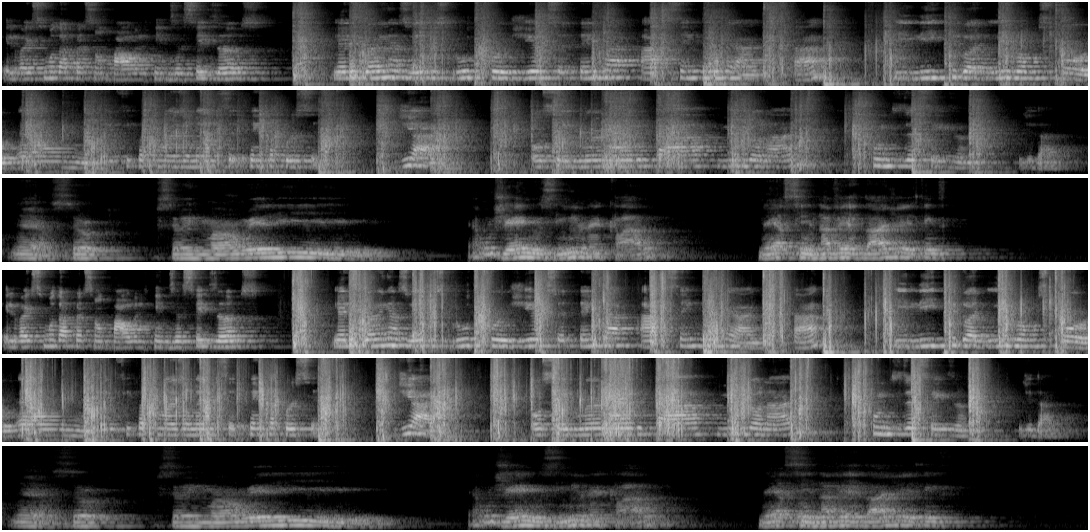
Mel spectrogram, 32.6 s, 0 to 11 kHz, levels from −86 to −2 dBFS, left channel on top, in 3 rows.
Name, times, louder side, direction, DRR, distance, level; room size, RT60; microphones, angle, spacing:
voice 1, 0.0-2.6 3.3-8.3 8.9-14.1 14.8-15.3 16.2-18.9 19.6-20.6 21.0-21.4 29.7-29.9, right 2 dB, 55° right, 0.9 m, -33 dB
sound 1, 2.9-3.2 3.5-3.8 4.1-4.4 4.7-4.9 5.3-5.5 5.9-6.2 6.5-6.7 7.0-7.3 7.6-7.9 8.2-9.0 9.4-9.6 10.0-10.7 11.1-12.0 12.3-13.7 14.0-14.8 15.1-15.5 15.8-17.7 18.1-18.4 18.7-19.0 19.3-19.6 20.0-20.1 20.5-20.7, right 10 dB, 80° right, 0.4 m, -28 dB
voice 2, 21.8-22.8 23.3-25.6 26.4-28.4 29.3-31.2, left 3 dB, 50° left, 0.6 m, -36 dB
9.4 x 3.7 x 6.8 m
head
